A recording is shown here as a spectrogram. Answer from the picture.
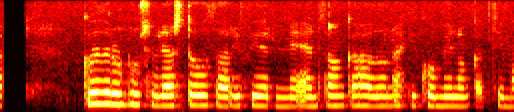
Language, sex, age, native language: Icelandic, female, 18-19, Icelandic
